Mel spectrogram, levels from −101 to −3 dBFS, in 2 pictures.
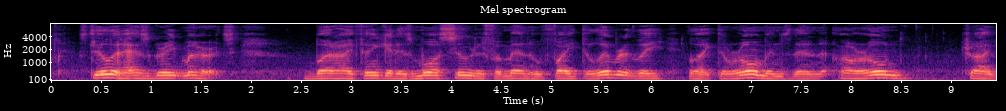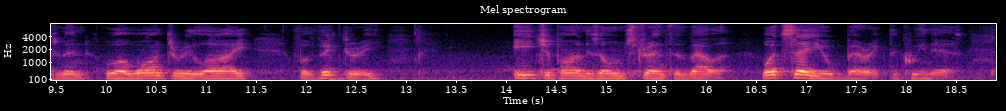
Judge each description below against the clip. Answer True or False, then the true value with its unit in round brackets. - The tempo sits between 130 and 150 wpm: True (145 wpm)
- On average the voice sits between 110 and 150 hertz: True (135 Hz)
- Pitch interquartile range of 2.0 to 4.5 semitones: True (2.9 semitones)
